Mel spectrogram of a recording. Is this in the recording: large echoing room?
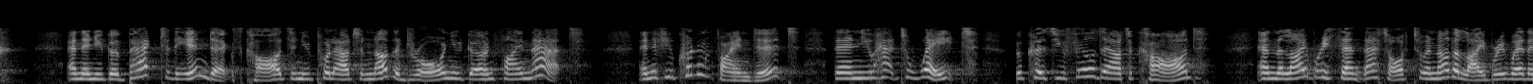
yes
